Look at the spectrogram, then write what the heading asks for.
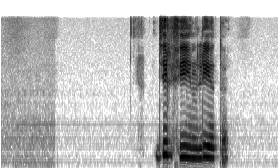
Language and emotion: Russian, sad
